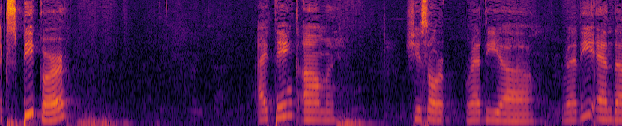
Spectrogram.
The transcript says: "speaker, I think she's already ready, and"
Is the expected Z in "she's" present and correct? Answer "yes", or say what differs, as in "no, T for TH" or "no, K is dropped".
no, S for Z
